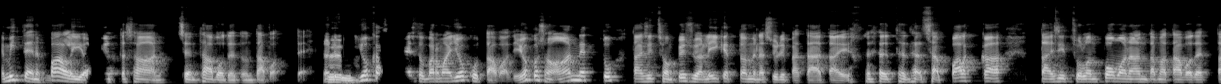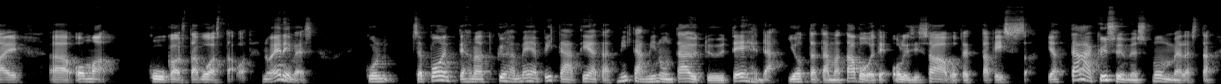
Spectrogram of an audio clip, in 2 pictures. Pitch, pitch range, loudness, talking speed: 130 Hz, 115-150 Hz, -16 LUFS, 170 wpm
